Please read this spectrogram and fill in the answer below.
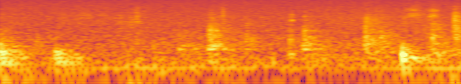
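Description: Faint, irregular ticks and small scratches of a marker writing on a whiteboard, about a half dozen short strokes over two seconds.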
